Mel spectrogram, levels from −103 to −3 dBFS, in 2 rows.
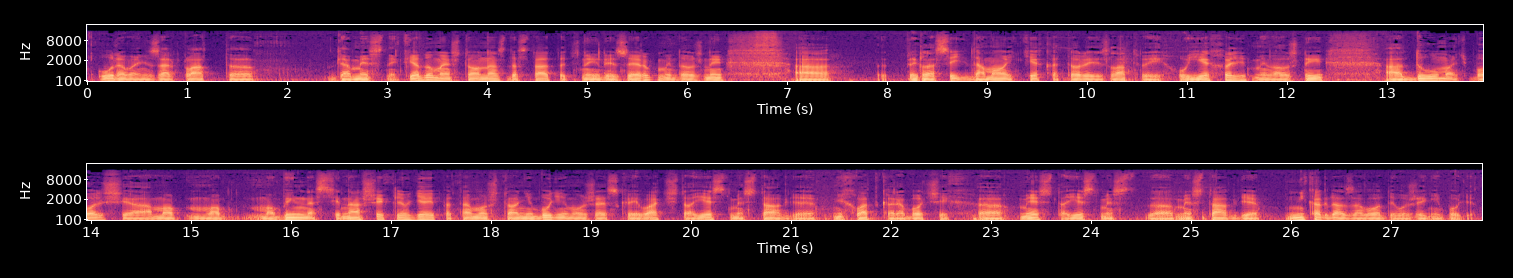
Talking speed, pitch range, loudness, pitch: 115 wpm, 85-95 Hz, -17 LUFS, 90 Hz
